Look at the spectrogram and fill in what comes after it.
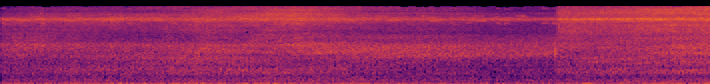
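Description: CN freight train passing at a distance: a steady low rumble with no distinct clicks or horn.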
